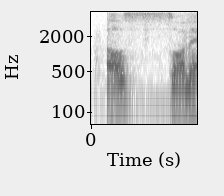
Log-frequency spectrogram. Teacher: ما تخليش وسط لسانك يرتفع إلى أعلى. ليه؟ لأن انت هتخش على مخرج الشين وتجيب حرف بين الشين والصاد. الصلاة الصلاة في فرق، الأولى دي فيها شبهة شين، الثانية مظبوطة إن شاء الله.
